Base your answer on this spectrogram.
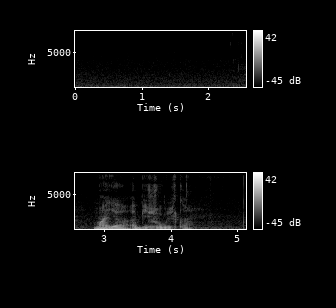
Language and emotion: Russian, sad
